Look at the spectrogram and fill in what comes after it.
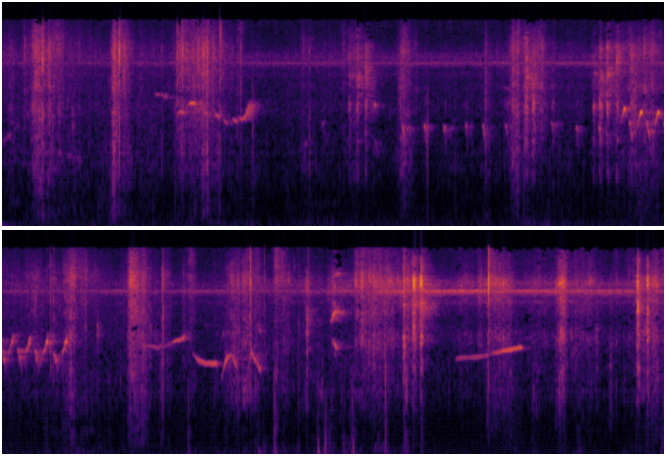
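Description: Songbirds calling in short whistled chirps and sliding notes, with a quick trilled run in the middle. Rustling and clicks of movement through leaf litter and undergrowth run beneath, and a steady thin high tone sounds throughout.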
